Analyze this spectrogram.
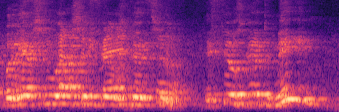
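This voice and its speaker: A man giving an animated, repetitive motivational sales talk to a seminar audience. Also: sits high, a little slow, a crowd in the background. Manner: animated, repetitive, preacher-like rhythm. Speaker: seminar speaker. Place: event hall with live audience. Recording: echoey hall, far from mic, noisy room.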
